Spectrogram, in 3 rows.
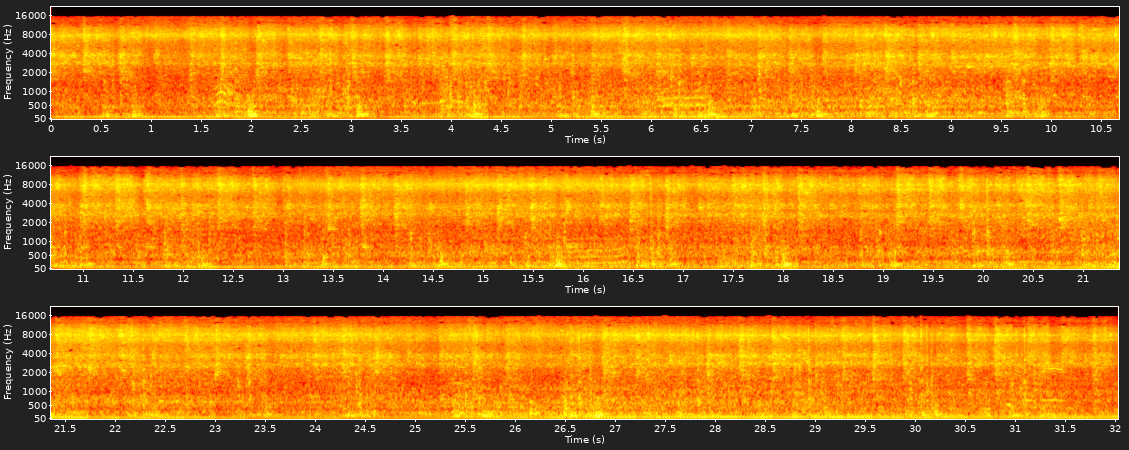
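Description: Massey Ferguson 20 square baler running behind a New Holland T55 tractor, its pickup gathering and baling rice straw: a loud, steady mechanical din with a continuous hiss over the tractor engine's low, even hum.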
